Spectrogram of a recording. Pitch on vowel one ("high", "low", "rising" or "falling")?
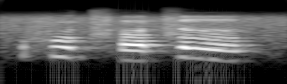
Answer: falling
